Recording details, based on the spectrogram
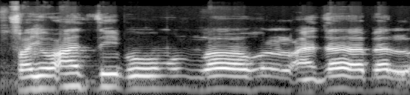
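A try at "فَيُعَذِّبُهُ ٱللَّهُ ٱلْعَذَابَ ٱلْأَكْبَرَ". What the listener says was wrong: Enggak ada mimnya aja. Fayu'adzibuhullah langsung.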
